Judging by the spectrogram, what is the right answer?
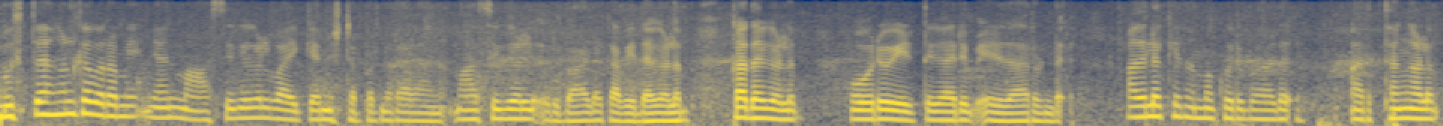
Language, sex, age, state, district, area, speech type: Malayalam, female, 18-30, Kerala, Kollam, urban, spontaneous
